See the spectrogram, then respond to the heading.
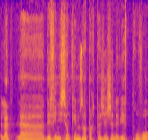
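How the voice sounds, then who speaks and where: This is a woman with a Spanish accent. Her pitch varies in an ordinary way. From Spanish-speaking country. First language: Spanish (speaking French). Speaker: conference participant. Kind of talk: panel discussion. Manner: halting.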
